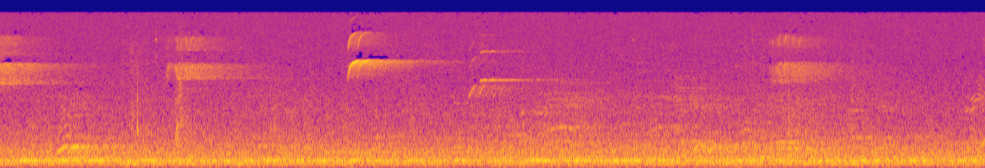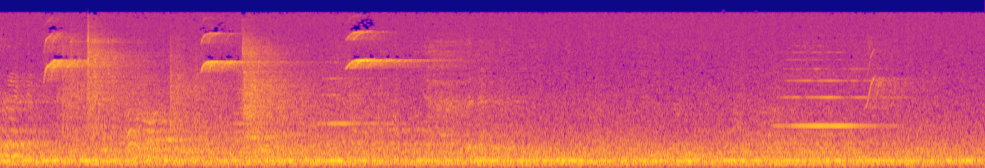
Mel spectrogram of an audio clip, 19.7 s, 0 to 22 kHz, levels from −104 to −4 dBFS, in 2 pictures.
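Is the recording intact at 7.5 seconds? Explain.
Yes, at 7.5 seconds the audio plays through cleanly, with no dropout, glitch, clipping or other fault to be heard at that point.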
